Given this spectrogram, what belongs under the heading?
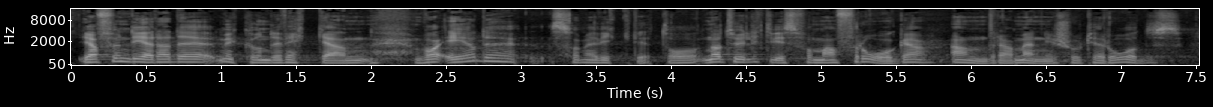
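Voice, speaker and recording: A man's voice: medium pitch, few pauses, a little mellow, long reverb tail. A man from southern Värmland preaching a humorous sermon, telling stories with a wry touch and asking the congregation questions. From southern Värmland, Sweden. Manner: wry storytelling, asks the congregation. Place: church.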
